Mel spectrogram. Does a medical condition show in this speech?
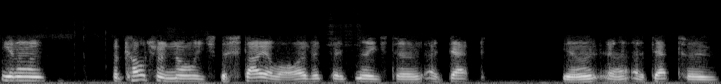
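No.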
